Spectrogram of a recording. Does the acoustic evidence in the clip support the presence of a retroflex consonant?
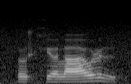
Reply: yes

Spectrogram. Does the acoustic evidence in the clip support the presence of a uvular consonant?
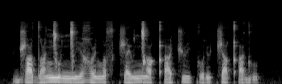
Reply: yes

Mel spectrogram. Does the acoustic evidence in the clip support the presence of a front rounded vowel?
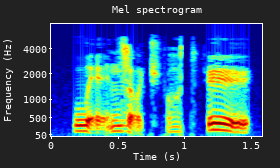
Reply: yes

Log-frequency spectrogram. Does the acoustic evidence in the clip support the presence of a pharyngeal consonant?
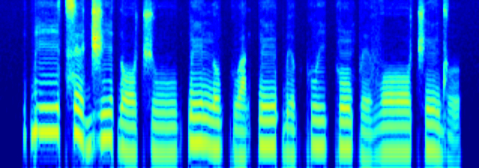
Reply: no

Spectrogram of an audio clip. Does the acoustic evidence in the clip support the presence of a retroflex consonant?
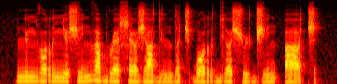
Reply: no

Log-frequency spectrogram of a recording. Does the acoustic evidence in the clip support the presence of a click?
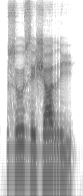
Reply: no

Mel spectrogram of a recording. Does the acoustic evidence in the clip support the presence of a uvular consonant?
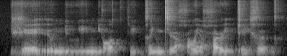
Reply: no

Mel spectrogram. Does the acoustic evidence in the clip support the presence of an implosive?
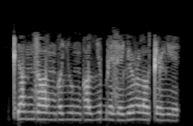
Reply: no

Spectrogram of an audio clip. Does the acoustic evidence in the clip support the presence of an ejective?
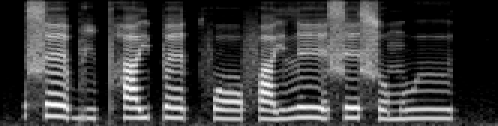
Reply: no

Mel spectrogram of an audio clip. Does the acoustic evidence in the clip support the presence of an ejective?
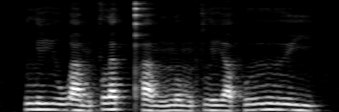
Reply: no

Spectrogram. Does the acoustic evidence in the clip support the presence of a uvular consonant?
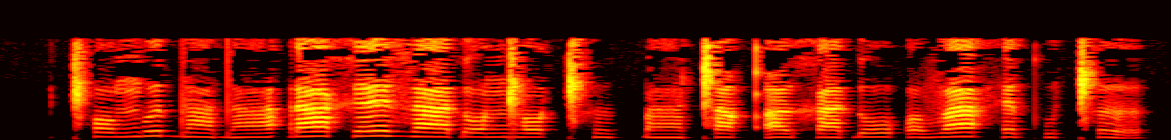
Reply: yes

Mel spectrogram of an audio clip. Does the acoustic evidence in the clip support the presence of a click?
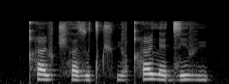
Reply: no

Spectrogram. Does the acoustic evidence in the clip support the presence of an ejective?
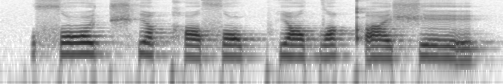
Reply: yes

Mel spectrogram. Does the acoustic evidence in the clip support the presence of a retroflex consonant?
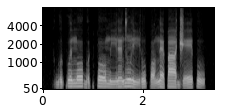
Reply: no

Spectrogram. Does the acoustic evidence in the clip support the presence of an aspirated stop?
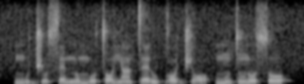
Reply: no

